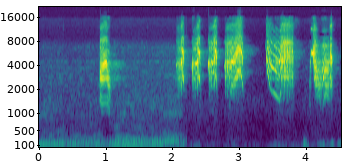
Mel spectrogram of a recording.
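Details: As a lure for other shrikes to sing, a long-tailed shrike gives a single harsh note over low rumbling noise, followed by a rapid, varied burst of scratchy, buzzy notes and one downslurred squeal.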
